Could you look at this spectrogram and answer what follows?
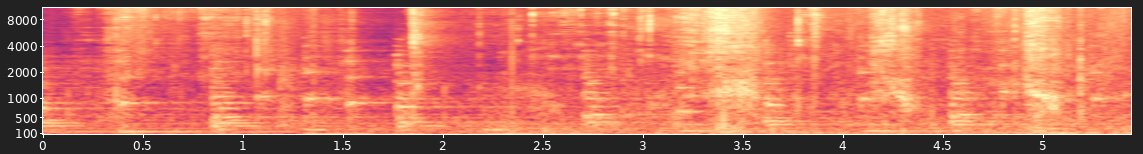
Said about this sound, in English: Oh my God, could you chew any louder?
